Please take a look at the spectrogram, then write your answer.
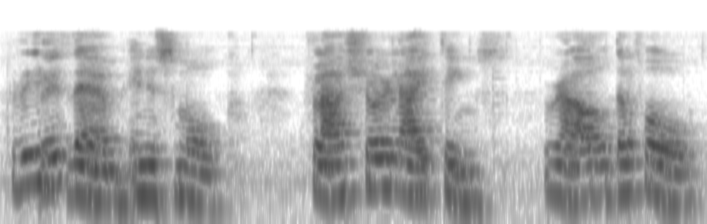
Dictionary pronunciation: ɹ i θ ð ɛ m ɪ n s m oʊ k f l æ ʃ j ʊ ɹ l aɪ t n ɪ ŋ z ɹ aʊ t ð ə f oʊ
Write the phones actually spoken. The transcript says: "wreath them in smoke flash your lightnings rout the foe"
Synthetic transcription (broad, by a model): ɹ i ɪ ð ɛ m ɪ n s m oʊ k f l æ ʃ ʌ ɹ l aɪ t ɪ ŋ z ɹ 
